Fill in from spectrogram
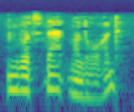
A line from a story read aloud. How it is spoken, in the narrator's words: Shay murmured against him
